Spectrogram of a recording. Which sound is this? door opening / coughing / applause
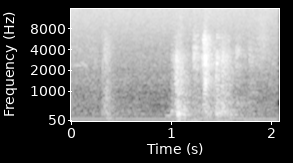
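door opening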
